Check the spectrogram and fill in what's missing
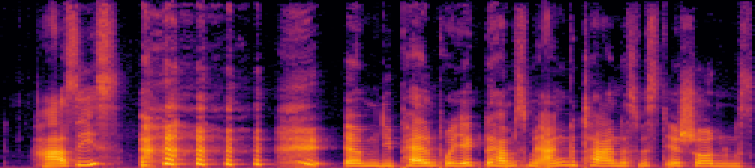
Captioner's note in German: gelächter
